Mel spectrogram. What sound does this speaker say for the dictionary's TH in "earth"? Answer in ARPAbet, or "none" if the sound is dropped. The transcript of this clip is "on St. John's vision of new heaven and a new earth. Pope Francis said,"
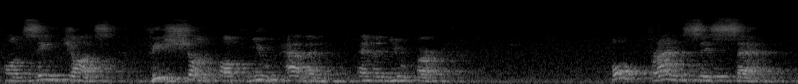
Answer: TH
